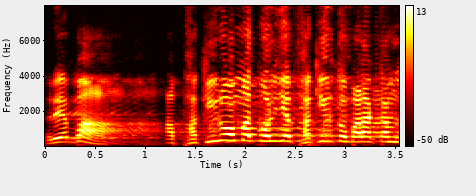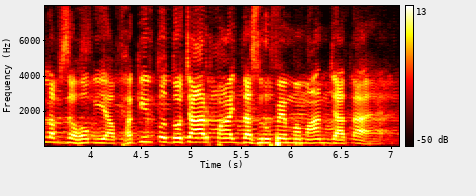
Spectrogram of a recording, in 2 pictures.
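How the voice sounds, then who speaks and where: A man's voice: extremely high pitch, normal speed, pushed and bright. A man with a Bengali-tinged Kolkata accent preaching a religious sermon, firing questions at the crowd and calling on them to answer. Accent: Kolkata Bengali-tinged Hindi. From Kolkata, India. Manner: rhetorical, questions and goads the crowd. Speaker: Islamic preacher. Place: religious gathering on a stage. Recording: echoey hall with long reverb.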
